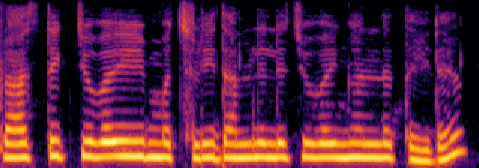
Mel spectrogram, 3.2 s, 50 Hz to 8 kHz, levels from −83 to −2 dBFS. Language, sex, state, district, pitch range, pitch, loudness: Wancho, female, Arunachal Pradesh, Longding, 240-260 Hz, 245 Hz, -11 LUFS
